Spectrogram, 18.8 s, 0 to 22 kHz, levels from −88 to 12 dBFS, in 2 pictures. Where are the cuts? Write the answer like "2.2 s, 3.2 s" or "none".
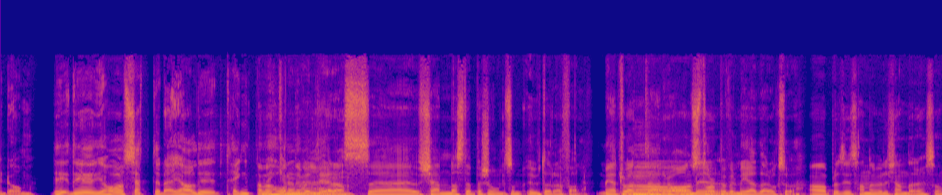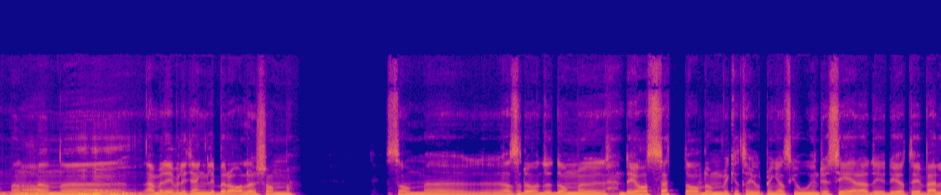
4.2 s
